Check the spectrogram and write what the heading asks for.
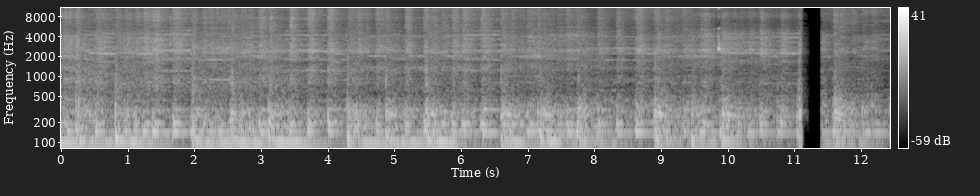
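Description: Marching band music, steady held low tones under a beat of drum strokes; it drops out for a split second near the end.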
